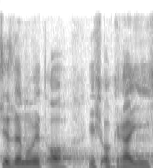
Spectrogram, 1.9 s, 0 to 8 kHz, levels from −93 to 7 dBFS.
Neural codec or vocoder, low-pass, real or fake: none; 7.2 kHz; real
